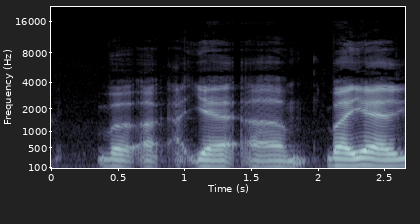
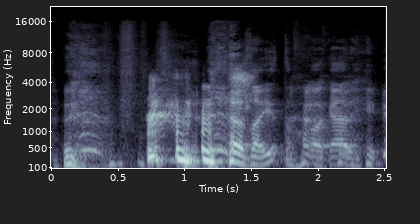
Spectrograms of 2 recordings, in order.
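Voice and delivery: laughing; 4 semitones higher, 4 dB louder than usual. Real, not acted.

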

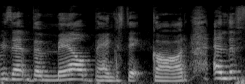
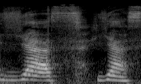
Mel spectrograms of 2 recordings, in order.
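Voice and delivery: usual speaking voice

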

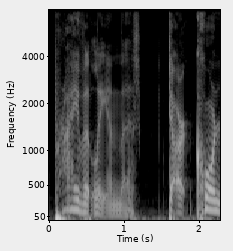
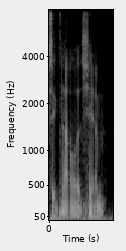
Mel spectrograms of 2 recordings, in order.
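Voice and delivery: whisper; 8 semitones lower, 10 dB quieter than usual. Shown as a demonstration. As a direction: drop to a breathy whisper on acknowledge him. Repeating the verse, dropping to whisper.

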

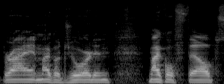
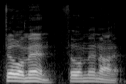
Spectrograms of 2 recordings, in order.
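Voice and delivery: excited urging; 5 semitones higher, 8 dB louder, faster than usual. Real, not acted. Eagerly urging co-host to explain.

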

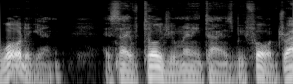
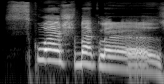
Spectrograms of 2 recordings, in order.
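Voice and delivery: put-on high, drawn-out child's battle cry; little girl shouting with all her might; long, high heroic yell; shouted; 5 dB louder, much slower than usual. A narrator's reading. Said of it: "she shouted".

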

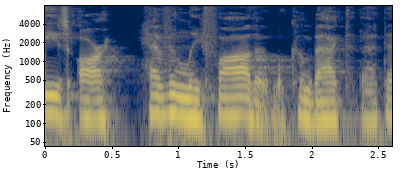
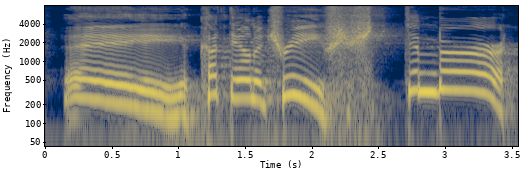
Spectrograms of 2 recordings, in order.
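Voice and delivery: higher and louder, calling out "timber"; mock woodcutter call; 12 semitones higher, 4 dB louder, slower than usual. Preacher retelling Isaiah's idol maker to the church, calling out. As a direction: holler it like felling a tree. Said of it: "and Isaiah goes".

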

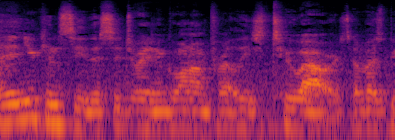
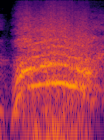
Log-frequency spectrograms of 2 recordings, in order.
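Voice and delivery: a sudden high shriek, much louder; panicked shriek; 10 dB louder than usual. Retold or imitated. Retelling how the cornered friend yelped in panic. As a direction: yelp like someone cornered.

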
